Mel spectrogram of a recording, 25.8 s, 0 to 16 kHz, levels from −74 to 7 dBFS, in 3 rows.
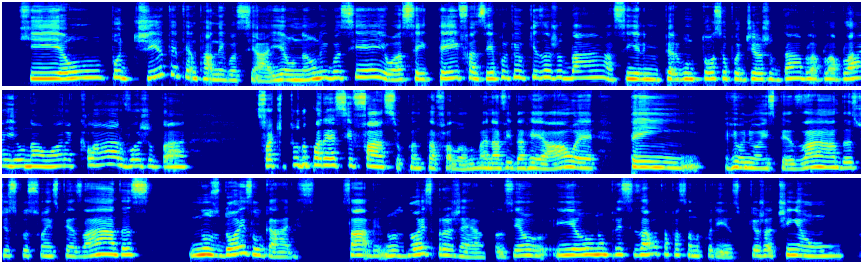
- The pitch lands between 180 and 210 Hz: No, high, 230 Hz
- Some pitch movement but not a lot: Yes, average, 3.9 semitones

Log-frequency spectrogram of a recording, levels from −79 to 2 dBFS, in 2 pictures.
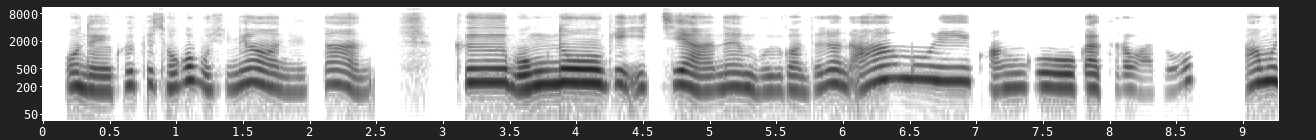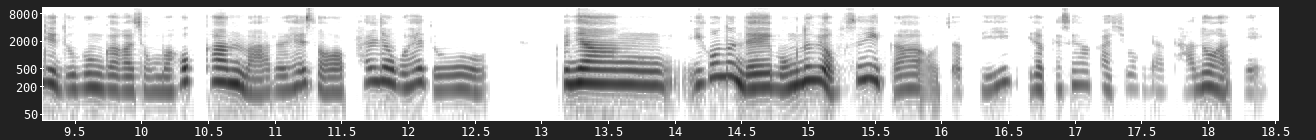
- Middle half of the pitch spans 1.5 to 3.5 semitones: No, average, 5.3 semitones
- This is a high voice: Yes, high, 205 Hz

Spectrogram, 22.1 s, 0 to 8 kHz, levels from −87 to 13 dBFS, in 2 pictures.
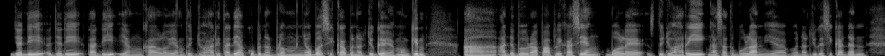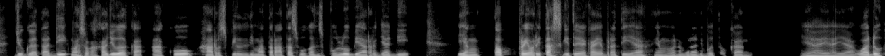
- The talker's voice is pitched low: Yes, low, 110 Hz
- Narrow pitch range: Yes, narrow, 2.3 semitones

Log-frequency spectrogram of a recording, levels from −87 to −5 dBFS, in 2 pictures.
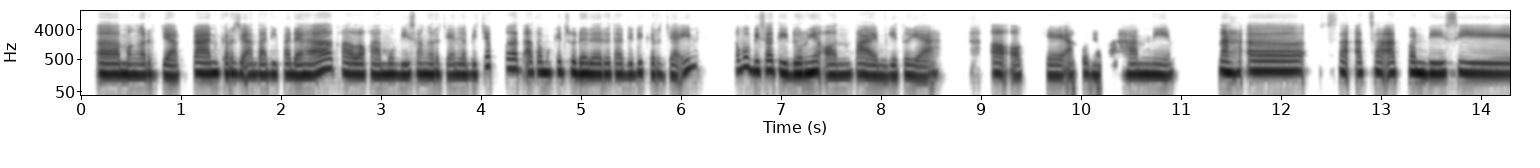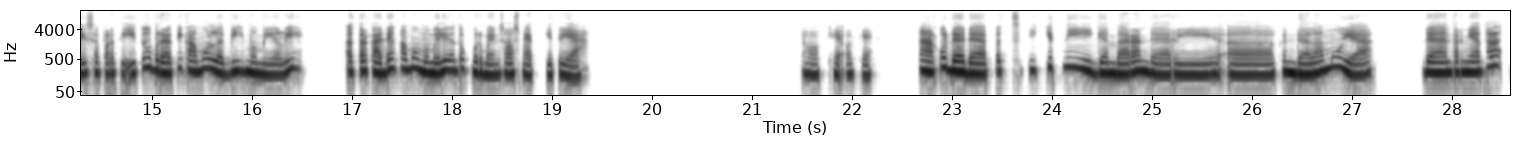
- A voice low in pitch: No, high, 190 Hz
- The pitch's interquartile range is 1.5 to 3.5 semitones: Yes, average, 3.0 semitones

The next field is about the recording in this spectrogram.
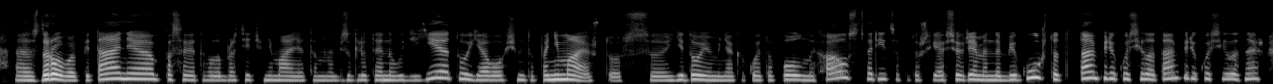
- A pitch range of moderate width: Yes, average, 4.1 semitones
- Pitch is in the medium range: No, high, 210 Hz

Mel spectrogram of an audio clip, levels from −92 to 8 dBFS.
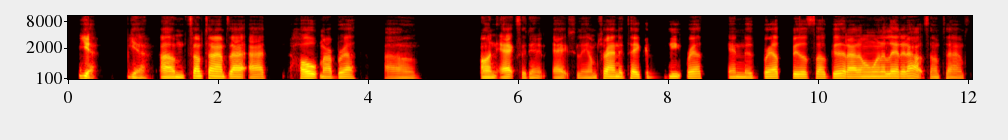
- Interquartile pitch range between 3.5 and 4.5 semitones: No, average, 2.8 semitones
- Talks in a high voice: No, low, 110 Hz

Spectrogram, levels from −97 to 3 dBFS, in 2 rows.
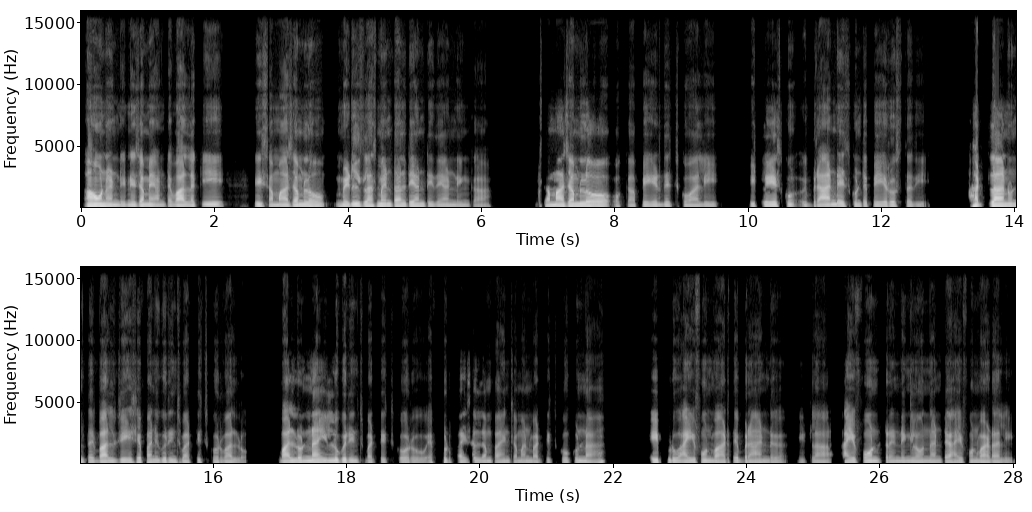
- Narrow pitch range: No, average, 3.0 semitones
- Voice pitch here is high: No, low, 115 Hz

